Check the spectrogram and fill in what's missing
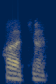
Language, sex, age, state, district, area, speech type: Kashmiri, male, 30-45, Jammu and Kashmir, Srinagar, urban, conversation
